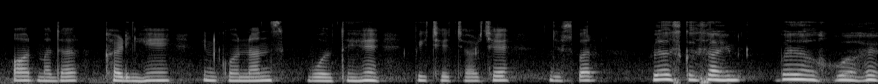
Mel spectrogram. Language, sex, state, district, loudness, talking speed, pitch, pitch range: Hindi, female, Maharashtra, Aurangabad, -24 LUFS, 135 wpm, 185 Hz, 175-200 Hz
